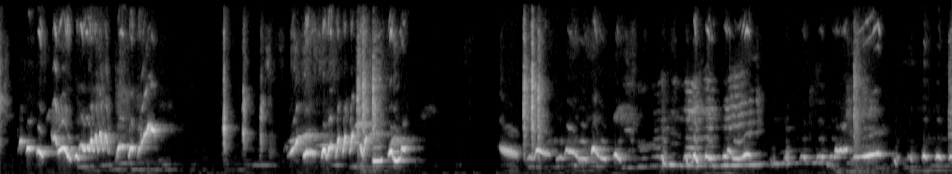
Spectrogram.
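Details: White-rumped shama giving a loud ketrekan lure song meant to make a shama sing soon: bursts of fast, varied warbling separated by pauses, then a lower, steady, repeated chattering phrase.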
